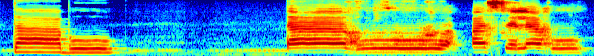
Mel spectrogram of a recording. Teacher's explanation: تابو با کے بعد واو ہے لمبا کریں گے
